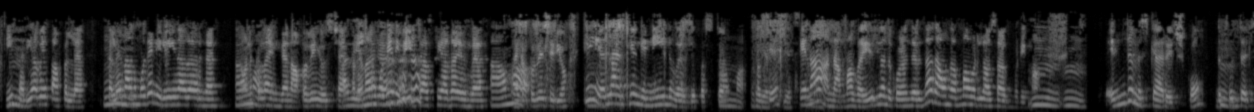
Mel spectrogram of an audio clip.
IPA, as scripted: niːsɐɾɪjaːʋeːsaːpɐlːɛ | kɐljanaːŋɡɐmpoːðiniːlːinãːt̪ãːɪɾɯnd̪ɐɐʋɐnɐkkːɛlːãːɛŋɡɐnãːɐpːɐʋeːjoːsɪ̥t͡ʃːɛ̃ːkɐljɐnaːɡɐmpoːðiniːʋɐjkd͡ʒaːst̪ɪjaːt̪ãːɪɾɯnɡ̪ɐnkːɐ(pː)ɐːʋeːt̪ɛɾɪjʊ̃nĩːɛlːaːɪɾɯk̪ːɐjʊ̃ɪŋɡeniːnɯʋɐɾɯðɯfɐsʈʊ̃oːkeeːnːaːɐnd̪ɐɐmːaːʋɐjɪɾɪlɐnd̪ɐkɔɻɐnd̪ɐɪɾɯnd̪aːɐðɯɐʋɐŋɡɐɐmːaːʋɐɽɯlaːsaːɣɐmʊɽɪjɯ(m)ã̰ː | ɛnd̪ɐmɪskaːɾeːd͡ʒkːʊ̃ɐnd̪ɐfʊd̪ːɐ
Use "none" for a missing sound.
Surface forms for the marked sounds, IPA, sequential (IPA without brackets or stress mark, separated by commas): pː, m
